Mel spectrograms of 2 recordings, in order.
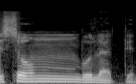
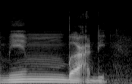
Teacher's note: Bunyi n-nya berubah menjadi m samar sedikit seperti Ikhfa Syafawi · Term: iqlab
